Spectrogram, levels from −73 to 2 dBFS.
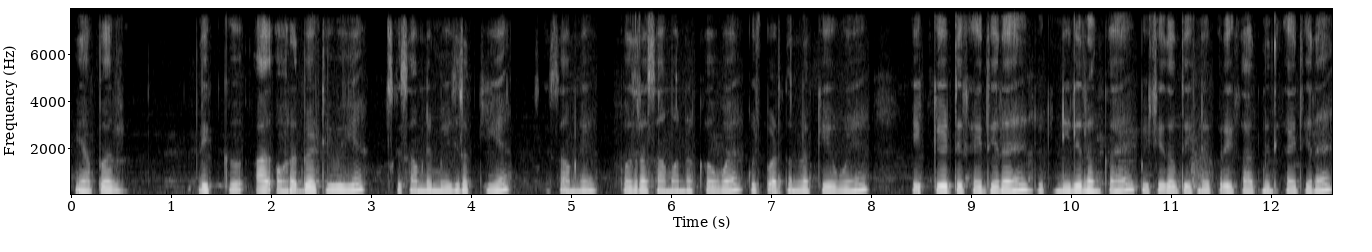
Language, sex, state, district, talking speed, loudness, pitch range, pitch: Hindi, female, Chhattisgarh, Korba, 230 wpm, -17 LUFS, 210-220 Hz, 210 Hz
